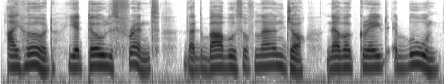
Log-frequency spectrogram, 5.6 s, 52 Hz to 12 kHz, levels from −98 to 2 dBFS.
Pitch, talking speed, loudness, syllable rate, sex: 155 Hz, 175 wpm, -17 LUFS, 4.5 syllables/s, male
